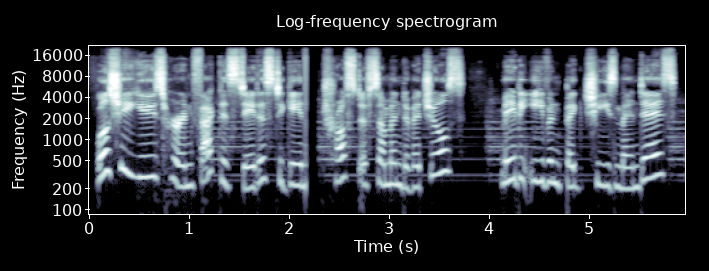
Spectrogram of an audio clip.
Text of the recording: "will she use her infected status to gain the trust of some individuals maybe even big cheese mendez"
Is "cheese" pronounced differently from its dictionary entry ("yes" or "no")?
no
